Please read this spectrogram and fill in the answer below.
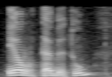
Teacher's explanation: لو بدأنا مثلا بكلمة ارتبتم فإننا نفخم الراء ولا نقول ارتبتم لأن هذا الكسر كسر عارض. نعم، ننبه أيضا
